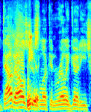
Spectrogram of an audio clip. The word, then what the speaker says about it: Dowdell: But how do you pronounce the one kid's name with the D, the starter? Dante Dowdell. Dowdell.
